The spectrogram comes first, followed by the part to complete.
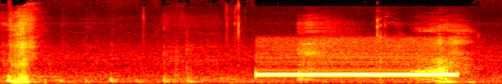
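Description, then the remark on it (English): A telephone line rings once with a steady, loud electronic tone lasting about two seconds during a prank phone call to Victoria's Secret at Hollywood and Highland, over a quiet background with a brief soft bump at the start. “Still making prank phone calls.”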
